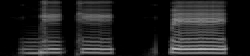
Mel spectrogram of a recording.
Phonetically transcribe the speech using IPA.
ɡ͡bi˦ki˦ | k͡peː˦

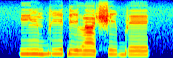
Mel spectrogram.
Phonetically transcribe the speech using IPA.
jĩ˦ biː˦ɗi˧lã˦˨ ʃi˧be˧

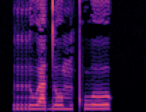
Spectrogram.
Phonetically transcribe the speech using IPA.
ru˩˦a̯do˧mkʰwo˥˩k̚

